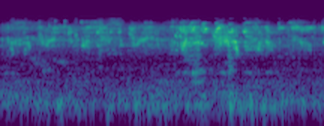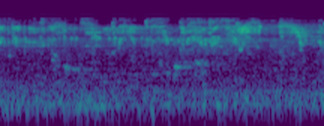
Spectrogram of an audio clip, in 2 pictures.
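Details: Swiftlets in a new swiftlet house respond to lure playback, Tripelqwin versus a revised chick-call sound: dense, high buzzy chirps and twitters overlap continuously, rising in intensity around the middle, with many birds calling at once.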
